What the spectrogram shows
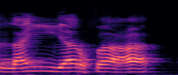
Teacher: اس لن نے آ کر یرفع کر دیا, لن یرفع, تو نون کے ساتھ یہاں پہ ایک تجوید کے کلیے کے مطابق نون ساکن کے بعد اگر حروف یرملون میں سے یا آ جائے تو اس نون کا اس یا کے اندر ادغام ہوتا ہے. تو جب ادغام ہوگا تو یا مشدد ظاہر ہوگی, تو یہاں پہ ایک تشدید بھی آتی ہے, تو یہ لفظ بن جائے گا لن یرفع.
